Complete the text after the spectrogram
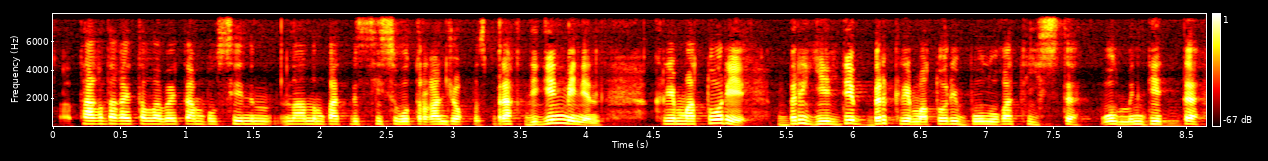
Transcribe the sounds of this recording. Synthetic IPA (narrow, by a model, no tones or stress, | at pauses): t̪ʰɑʁəd̪ɑqʰɑjt̪ɑlˠɑpɑjt̪ɑbʊlˠse̞nɪmnɑnəmʁɑt̪ɪbɪst̪ʰijsɪpwo̞t̪əɾʁɑnʒo̞q̚pəzbɪɾɑqd̪e̞ɡʲe̞nme̞ne̞n | krʲe̞mat̪o̞ɾʲij | bɪɾje̞ld̪e̞bɪɾkrʲe̞mat̪o̞ɾʲijbo̞lˠuʁɑt̪ʰijɪst̪ɪwo̞lˠmɪnd̪e̞t̪ːɪ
